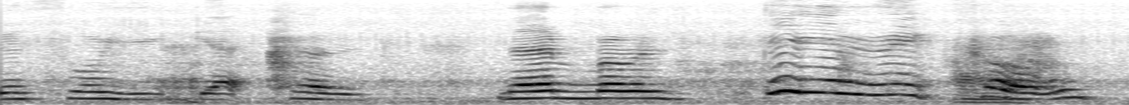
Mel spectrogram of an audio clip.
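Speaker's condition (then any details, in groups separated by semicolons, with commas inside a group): Cerebral palsy; spastic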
